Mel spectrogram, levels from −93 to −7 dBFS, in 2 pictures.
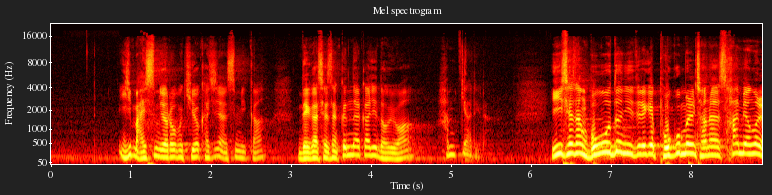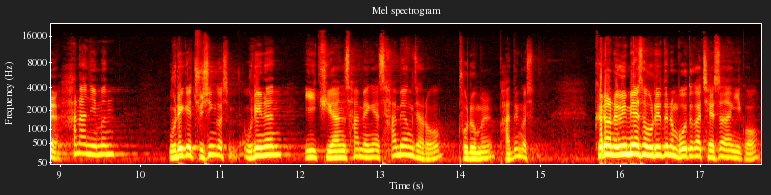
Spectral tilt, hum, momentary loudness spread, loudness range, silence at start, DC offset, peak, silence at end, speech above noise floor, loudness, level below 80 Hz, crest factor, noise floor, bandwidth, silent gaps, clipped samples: -5 dB/octave; none; 16 LU; 8 LU; 0.85 s; under 0.1%; -8 dBFS; 0 s; 33 dB; -22 LUFS; -58 dBFS; 16 dB; -55 dBFS; 18.5 kHz; none; under 0.1%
